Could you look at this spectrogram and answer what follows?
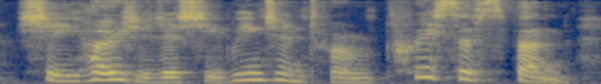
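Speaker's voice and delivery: usual speaking voice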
